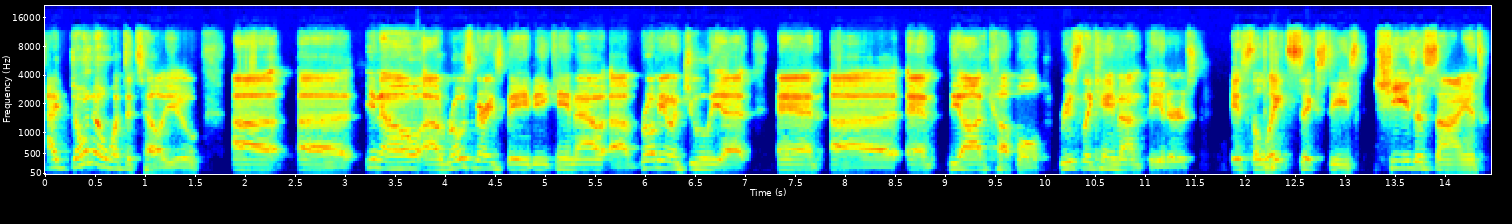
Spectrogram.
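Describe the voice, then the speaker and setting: A man's voice: medium pitch, animated, unhurried, bright, forceful tone. A man playing a rambling dad who keeps insisting it is the late sixties, in an improv comedy scene, full of ums and uhs. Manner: rambling, full of fillers, giggly.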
